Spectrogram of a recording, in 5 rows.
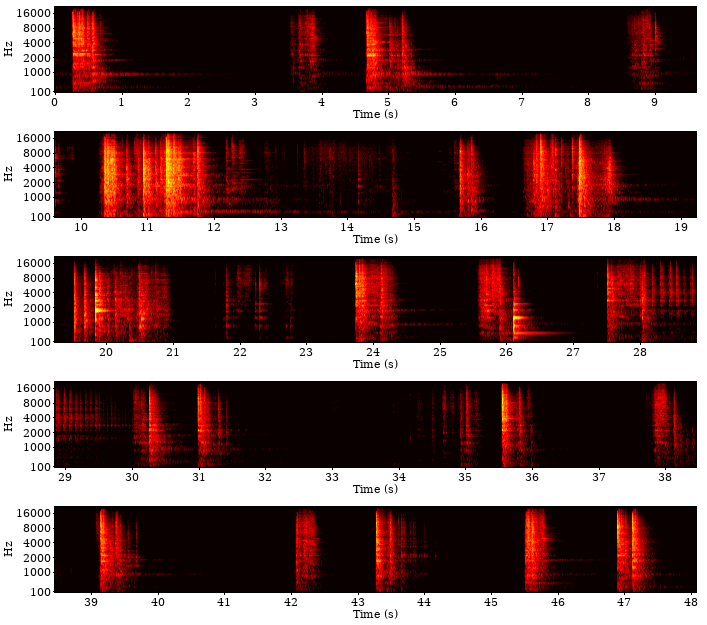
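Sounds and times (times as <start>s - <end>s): metal pans clattering: 10.4s - 14.9s, 19.6s - 20.8s, 26.0s - 26.6s.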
